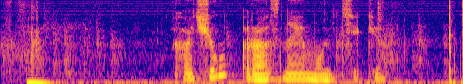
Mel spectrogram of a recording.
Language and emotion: Russian, neutral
